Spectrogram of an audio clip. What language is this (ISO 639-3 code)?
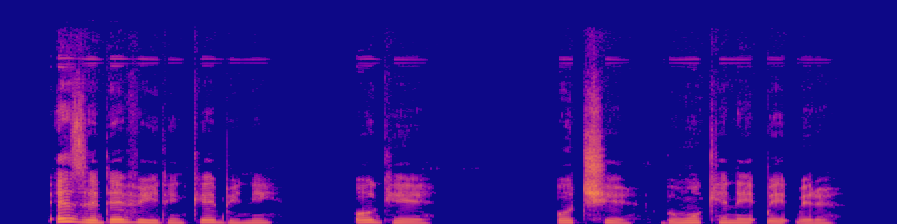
ibo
